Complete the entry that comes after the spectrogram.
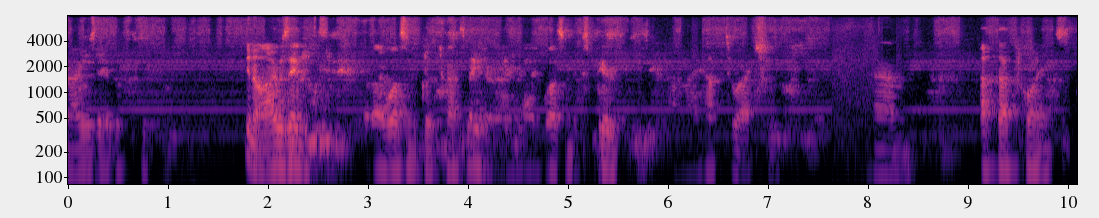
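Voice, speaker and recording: A man, a translator and writer, answering interview questions in a thoughtful, halting way, often repeating words as he searches for them. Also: fairly low pitch. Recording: echoey room.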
